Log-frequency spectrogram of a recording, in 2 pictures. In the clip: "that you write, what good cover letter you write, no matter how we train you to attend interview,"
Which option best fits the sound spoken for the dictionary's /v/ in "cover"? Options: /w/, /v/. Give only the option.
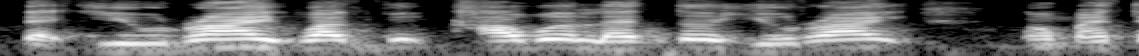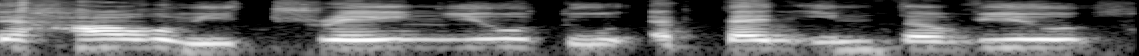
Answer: /w/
